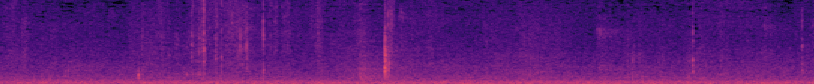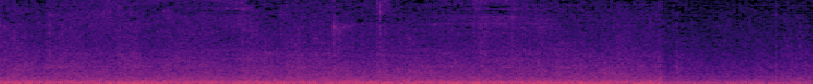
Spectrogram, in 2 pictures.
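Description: An elderly man speaks quietly into a microphone.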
